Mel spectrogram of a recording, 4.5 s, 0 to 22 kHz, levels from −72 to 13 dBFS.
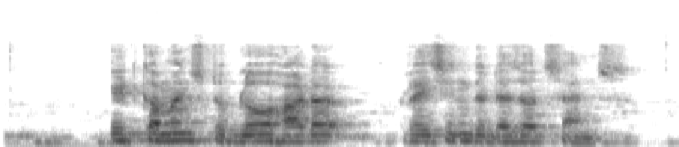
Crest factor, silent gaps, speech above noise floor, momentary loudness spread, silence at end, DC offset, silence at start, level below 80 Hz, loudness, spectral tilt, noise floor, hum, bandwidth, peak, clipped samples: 18 dB; none; 21 dB; 13 LU; 0.35 s; under 0.1%; 0.05 s; -54 dBFS; -19 LUFS; -5.5 dB/octave; -40 dBFS; none; 7.6 kHz; -2 dBFS; under 0.1%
